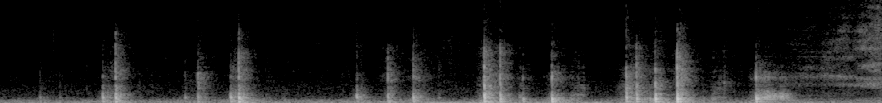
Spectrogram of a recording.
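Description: Fingertips rub and scratch across the flat back of a large printed cardboard toy box, held by hand, hollow with the toy inside. About thirteen short, dry, quiet scratches come in quick uneven bursts with no ring. A longer, softer brush ends the clip and fades into faint high hiss.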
